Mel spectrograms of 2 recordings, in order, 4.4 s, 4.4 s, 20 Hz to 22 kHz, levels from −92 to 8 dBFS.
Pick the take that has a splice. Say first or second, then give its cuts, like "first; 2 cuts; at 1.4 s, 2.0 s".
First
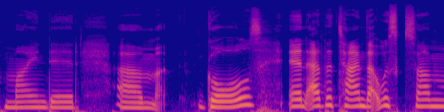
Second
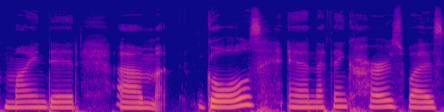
first; 1 cut; at 2.8 s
